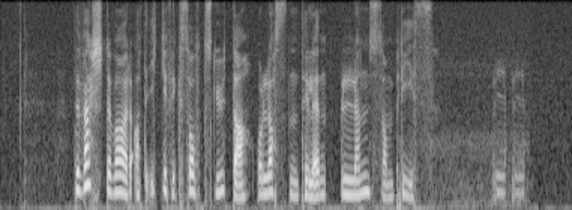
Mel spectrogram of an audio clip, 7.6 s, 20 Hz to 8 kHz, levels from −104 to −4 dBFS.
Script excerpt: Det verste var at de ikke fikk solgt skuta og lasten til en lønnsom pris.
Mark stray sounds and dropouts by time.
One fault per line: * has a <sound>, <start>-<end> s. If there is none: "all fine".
* has a laugh, 6.6-7.0 s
